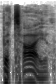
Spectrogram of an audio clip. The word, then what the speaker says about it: Bataille: Now, well, you say Bataille. If that was the French pronunciation, it would be Bataille.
